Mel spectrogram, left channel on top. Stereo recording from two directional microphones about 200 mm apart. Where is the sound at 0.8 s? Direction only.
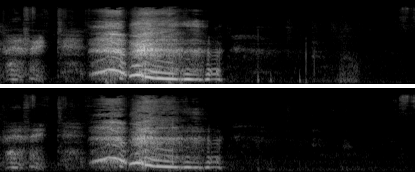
25° left (ahead or behind); by 2.2 s 45° left (ahead or behind).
